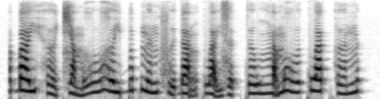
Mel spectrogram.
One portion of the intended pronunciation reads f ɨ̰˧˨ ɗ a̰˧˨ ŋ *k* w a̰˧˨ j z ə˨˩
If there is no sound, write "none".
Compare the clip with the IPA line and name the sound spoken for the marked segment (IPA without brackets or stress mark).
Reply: k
